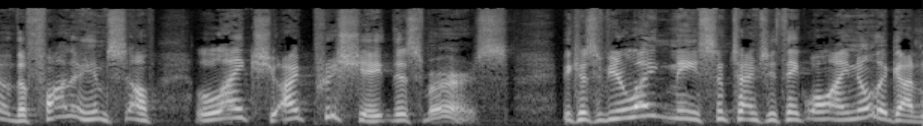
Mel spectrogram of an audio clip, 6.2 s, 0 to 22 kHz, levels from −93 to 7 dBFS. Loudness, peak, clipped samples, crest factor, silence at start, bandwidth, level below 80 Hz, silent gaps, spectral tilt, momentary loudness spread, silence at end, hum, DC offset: -20 LUFS; -2 dBFS; under 0.1%; 18 dB; 0 s; 17 kHz; -70 dBFS; none; -2.5 dB/octave; 5 LU; 0 s; none; under 0.1%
